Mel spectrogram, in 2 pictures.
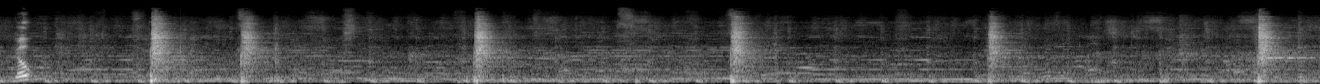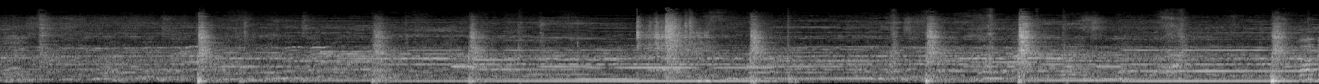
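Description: Background music playing throughout, cut by sharp metallic clanks every two to three seconds as hex dumbbells are knocked and set down on the rubber gym floor during fast man maker reps.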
